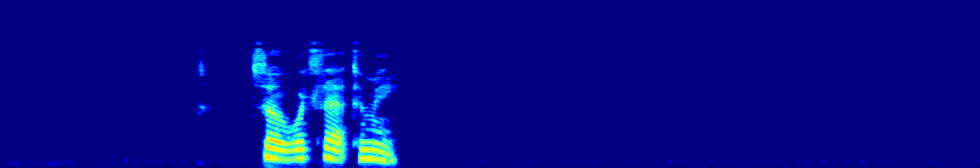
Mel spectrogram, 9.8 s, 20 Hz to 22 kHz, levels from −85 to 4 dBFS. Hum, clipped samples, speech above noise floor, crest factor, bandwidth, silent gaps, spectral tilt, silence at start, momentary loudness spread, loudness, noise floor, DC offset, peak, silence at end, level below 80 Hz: none; under 0.1%; 57 dB; 24 dB; 9.4 kHz; none; -6 dB/octave; 2.5 s; 11 LU; -29 LUFS; -85 dBFS; under 0.1%; -12 dBFS; 5.85 s; -82 dBFS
